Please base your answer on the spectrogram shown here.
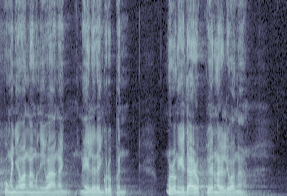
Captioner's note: continues to speak native language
